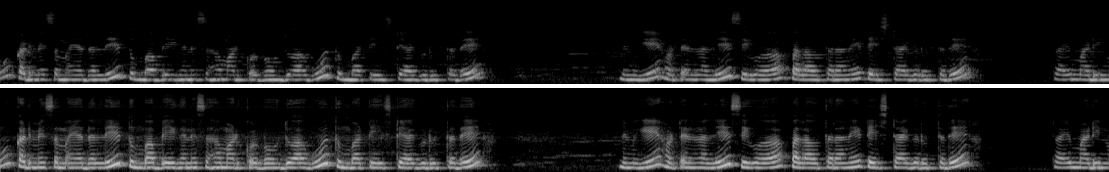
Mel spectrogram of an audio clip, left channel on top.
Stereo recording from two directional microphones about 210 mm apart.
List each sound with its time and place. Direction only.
0.2 s a woman's voice: 50° right (ahead or behind)
6.4 s a woman's voice: 50° right (ahead or behind)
